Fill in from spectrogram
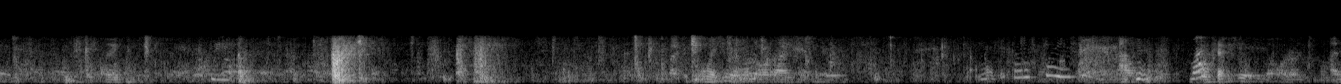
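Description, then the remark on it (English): Two sharp, loud bangs of doors slamming shut, close together near the start, with people talking around them in a busy, echoing space. “Hey, can we catch these doors here?”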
